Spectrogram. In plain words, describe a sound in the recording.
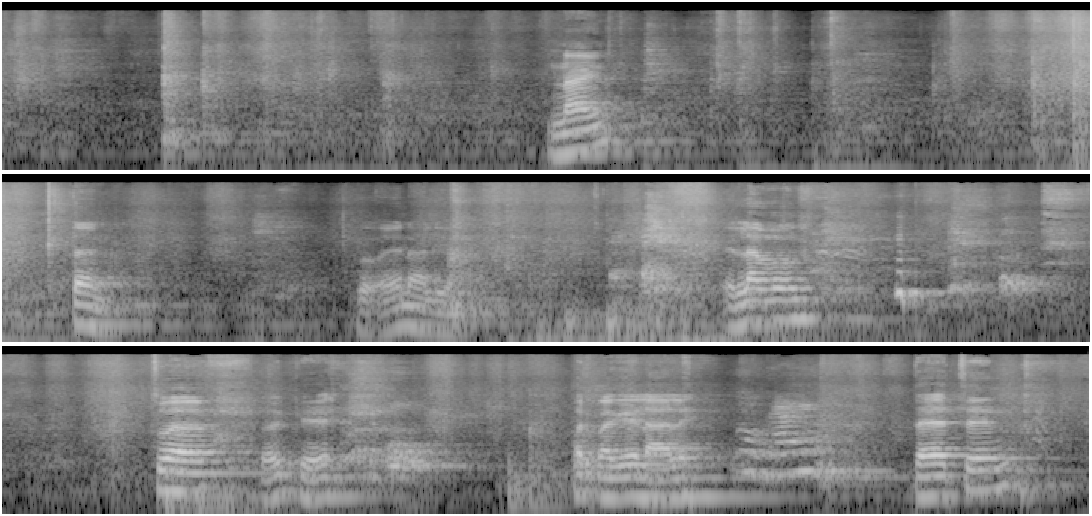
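Bodies thump and scuffle on foam mats.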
